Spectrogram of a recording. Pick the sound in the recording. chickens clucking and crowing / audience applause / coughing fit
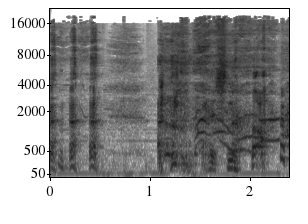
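coughing fit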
